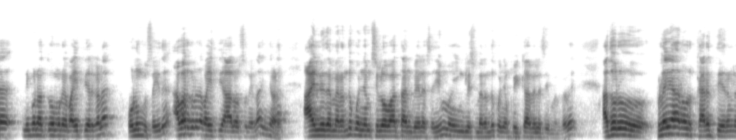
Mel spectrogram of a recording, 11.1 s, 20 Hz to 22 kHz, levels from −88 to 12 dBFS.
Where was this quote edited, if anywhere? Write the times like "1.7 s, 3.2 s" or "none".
4.3 s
